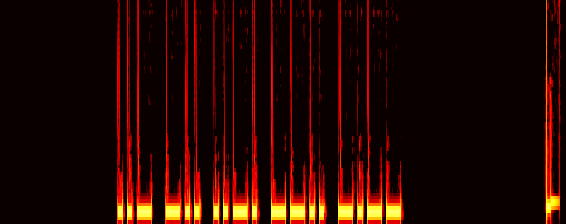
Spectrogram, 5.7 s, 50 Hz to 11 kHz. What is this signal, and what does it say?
Morse code, heard as a keyed tone, about 25 wpm, 700 Hz. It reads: UDFZY
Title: Code Groups - 5 Letters - 25wpm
